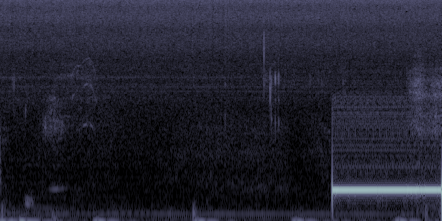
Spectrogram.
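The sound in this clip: A telephone line tone follows a lost call connection. After a few faint scattered clicks and rustles, a loud steady electronic tone cuts in abruptly and holds at one pitch to the end.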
